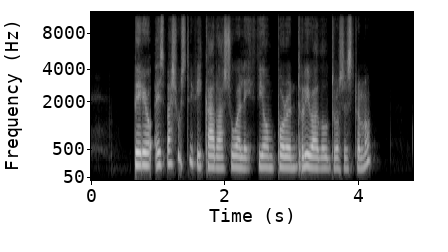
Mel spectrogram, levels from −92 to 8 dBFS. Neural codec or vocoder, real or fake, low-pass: codec, 16 kHz in and 24 kHz out, 0.9 kbps, LongCat-Audio-Codec, four codebook decoder; fake; 10.8 kHz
